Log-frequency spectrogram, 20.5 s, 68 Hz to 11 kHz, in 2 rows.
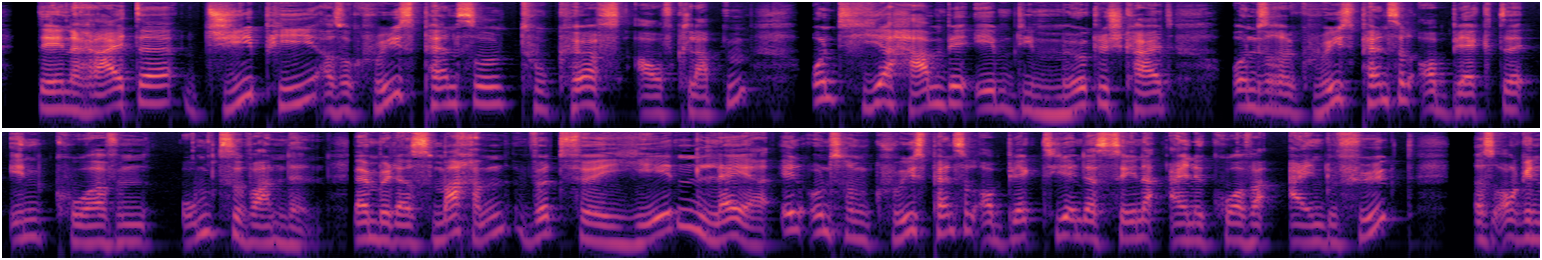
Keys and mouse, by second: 0.4 click, 1.5 click, 11.5 click, 17.8 click, 18.5 click, 19.1 click.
